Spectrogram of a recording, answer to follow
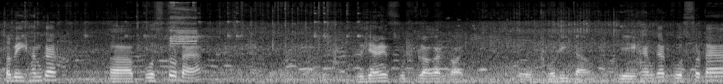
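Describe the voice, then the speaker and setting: Chatty Bengali man vlogging outdoors. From West Bengal, India. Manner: chatty, halting, lowers voice to stay quiet. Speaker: travel vlogger. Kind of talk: casual vlog narration. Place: outdoors by a roadside and in a forest. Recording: outdoor noise behind.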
